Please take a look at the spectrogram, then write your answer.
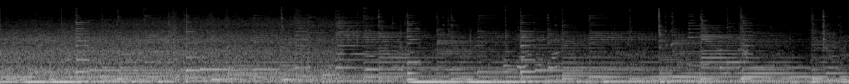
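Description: Surf rolling in at the beach at Pantai Muarambadu campsite during the rainy season, a loud, continuous wash of waves with a steady low rumble and no talk.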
